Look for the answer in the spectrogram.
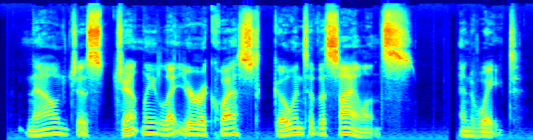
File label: Locate IN Male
